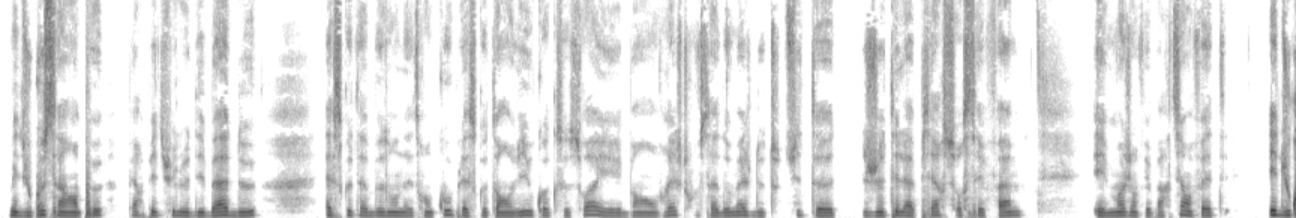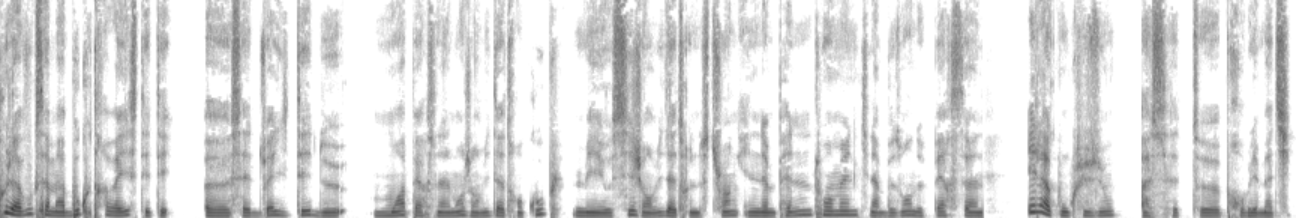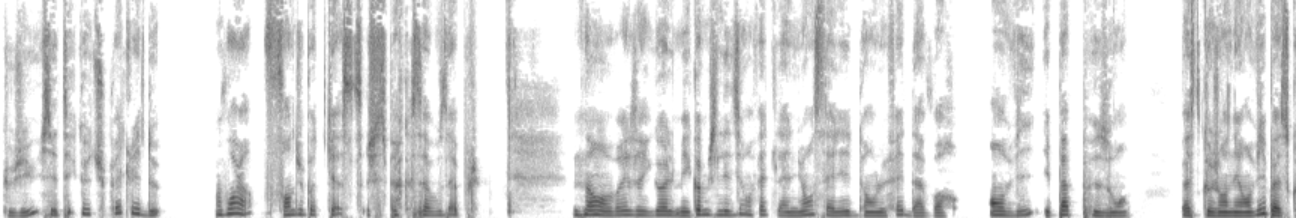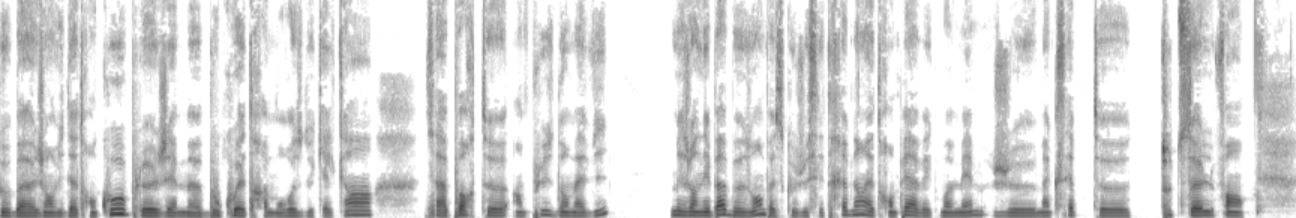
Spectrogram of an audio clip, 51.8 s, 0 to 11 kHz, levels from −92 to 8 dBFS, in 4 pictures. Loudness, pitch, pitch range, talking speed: -32 LUFS, 170 Hz, 155-195 Hz, 215 wpm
